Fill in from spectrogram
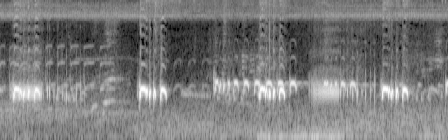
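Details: A local zebra dove, used as a lure to prompt other doves to sing, gives quick bursts of soft, rolling, bubbly coos, with a new phrase every two to three seconds. A faint low hum sits underneath.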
